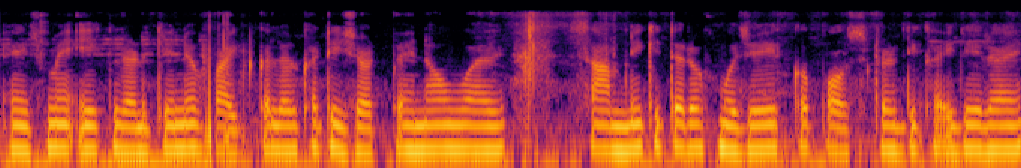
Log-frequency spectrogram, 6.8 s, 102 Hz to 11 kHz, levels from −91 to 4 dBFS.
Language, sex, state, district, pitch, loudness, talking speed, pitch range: Hindi, female, Uttar Pradesh, Budaun, 170 Hz, -16 LUFS, 200 wpm, 165-175 Hz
